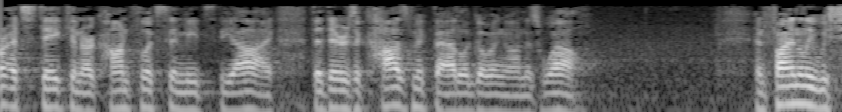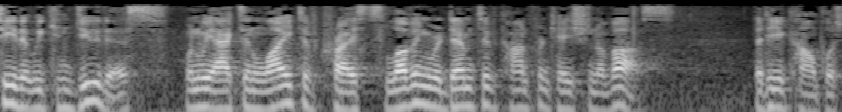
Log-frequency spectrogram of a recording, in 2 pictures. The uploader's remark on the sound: Faith Presbyterian Church – Morning Service.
